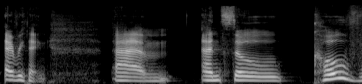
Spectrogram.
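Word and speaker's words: Cobh: Like, it's an island in a cove, like C-O-V-E, like the English word cove.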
